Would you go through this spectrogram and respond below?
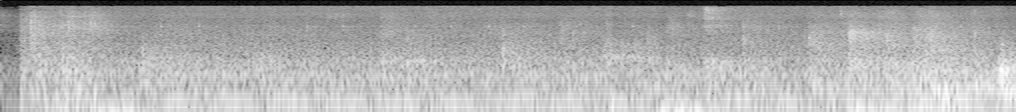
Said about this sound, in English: Those are the footsteps coming down the stairs.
